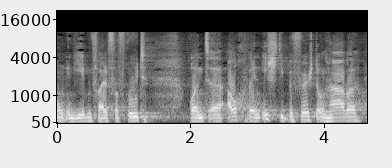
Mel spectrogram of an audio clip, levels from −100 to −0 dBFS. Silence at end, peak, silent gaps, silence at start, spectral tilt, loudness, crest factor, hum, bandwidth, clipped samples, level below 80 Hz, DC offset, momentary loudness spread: 0 s; 0 dBFS; none; 0 s; -5.5 dB/octave; -13 LUFS; 12 dB; none; 10.5 kHz; under 0.1%; -46 dBFS; under 0.1%; 7 LU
